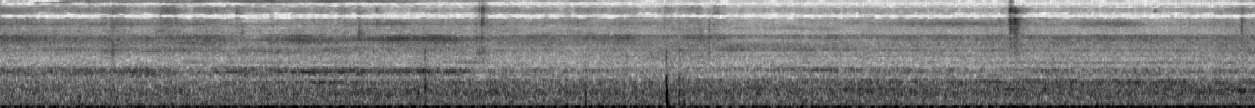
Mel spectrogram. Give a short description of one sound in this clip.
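A train hums and rumbles steadily as it moves along the track.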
